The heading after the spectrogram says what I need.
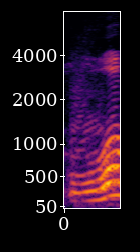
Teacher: आपके जो दांत है वो होट से टकराते हैं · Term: दंतोर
